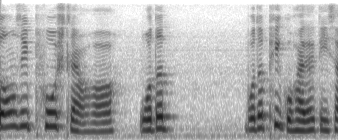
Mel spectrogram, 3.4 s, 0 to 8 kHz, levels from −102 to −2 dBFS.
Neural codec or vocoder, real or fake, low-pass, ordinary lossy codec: none; real; 7.2 kHz; none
